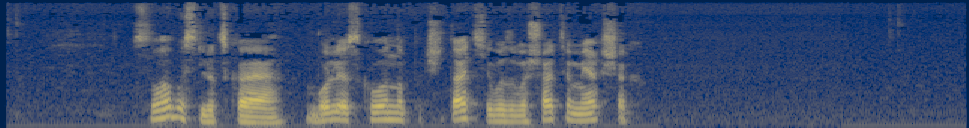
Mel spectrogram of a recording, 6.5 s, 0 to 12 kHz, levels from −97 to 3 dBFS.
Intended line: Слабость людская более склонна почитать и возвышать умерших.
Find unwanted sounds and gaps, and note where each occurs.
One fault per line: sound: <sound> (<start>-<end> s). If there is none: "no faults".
no faults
